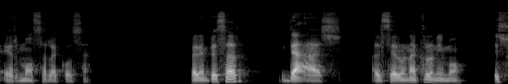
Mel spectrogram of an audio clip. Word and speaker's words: Daesh: Bueno, pues en 2013, el activista sirio Khaled al-Hajj Saleh creó el acrónimo Daesh, que en árabe se pronuncia Daesh.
